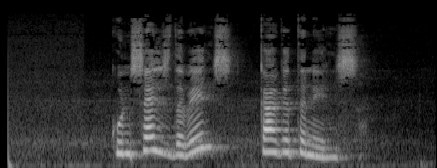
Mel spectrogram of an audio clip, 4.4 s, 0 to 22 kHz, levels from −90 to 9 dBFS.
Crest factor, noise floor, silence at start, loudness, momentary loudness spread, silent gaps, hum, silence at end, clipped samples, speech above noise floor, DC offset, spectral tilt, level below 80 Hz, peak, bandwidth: 20 dB; -60 dBFS; 0.1 s; -24 LUFS; 11 LU; none; none; 0.8 s; under 0.1%; 36 dB; under 0.1%; -3.5 dB/octave; -56 dBFS; -6 dBFS; 15.5 kHz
